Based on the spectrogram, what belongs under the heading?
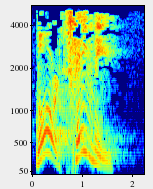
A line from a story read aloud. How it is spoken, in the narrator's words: He cried out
